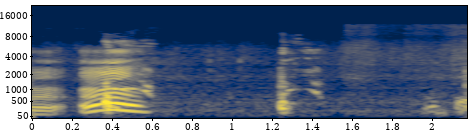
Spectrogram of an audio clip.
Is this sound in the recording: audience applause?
no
